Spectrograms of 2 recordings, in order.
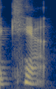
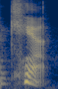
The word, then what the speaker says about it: can't: So now the only thing that's different is this T at the end. I can. I can't. Did you hear that glottal stop, that sharp stop of air?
